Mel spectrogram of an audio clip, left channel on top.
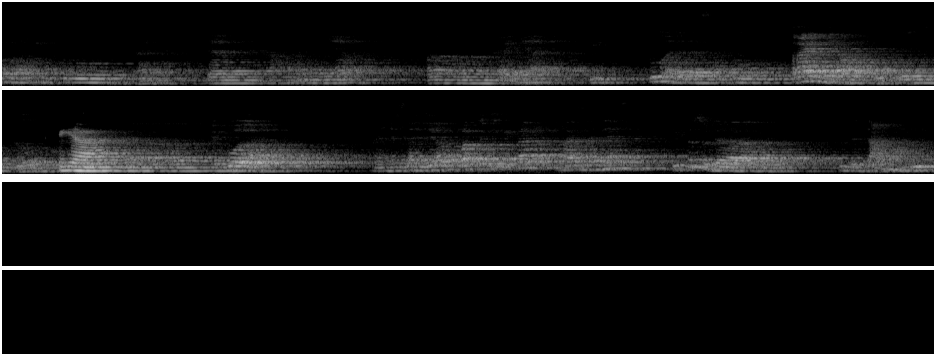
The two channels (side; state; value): right; silent; 52 dB below the other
